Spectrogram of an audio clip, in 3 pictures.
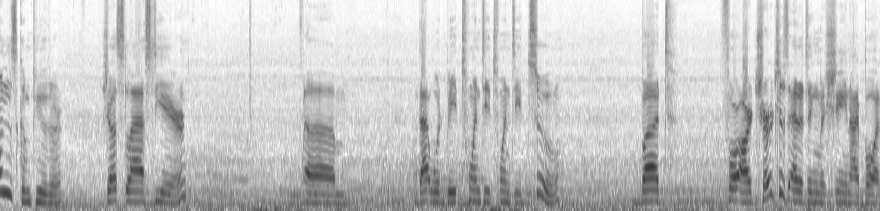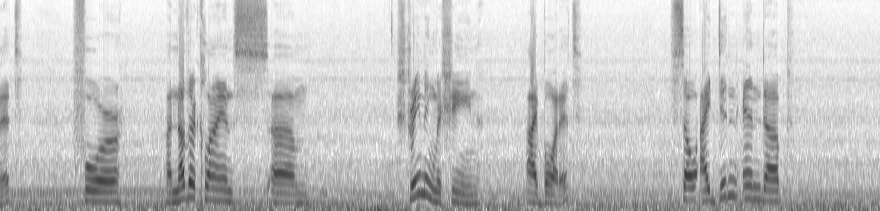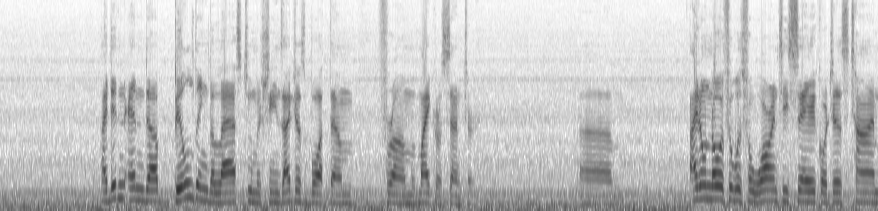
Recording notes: while driving, of course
